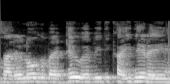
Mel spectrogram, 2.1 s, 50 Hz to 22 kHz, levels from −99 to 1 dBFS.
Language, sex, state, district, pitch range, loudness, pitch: Hindi, male, Haryana, Jhajjar, 170-185 Hz, -12 LUFS, 180 Hz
